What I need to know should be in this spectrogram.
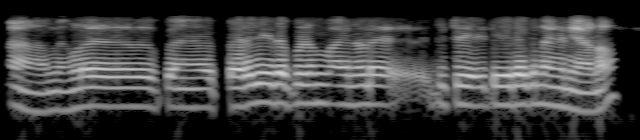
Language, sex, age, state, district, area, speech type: Malayalam, male, 30-45, Kerala, Idukki, rural, conversation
